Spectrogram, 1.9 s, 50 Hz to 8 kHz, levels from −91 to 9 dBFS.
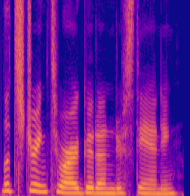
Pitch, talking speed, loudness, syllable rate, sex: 210 Hz, 190 wpm, -17 LUFS, 5.1 syllables/s, female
